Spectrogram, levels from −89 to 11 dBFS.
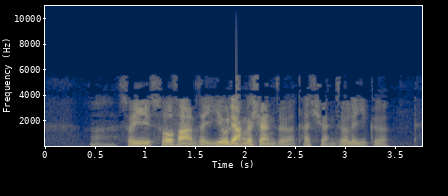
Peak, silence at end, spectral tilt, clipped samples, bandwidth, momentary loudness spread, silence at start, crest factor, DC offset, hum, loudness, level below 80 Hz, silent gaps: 0 dBFS; 0.35 s; -8 dB/octave; under 0.1%; 6.4 kHz; 18 LU; 0.45 s; 22 dB; under 0.1%; none; -20 LUFS; -64 dBFS; none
